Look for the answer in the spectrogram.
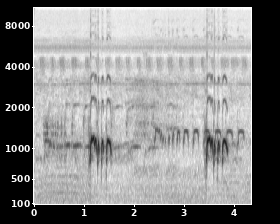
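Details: Local perkutut, or zebra dove, singing a big-voiced lure song to stir rival birds: two loud bursts of fast, bubbling low coos three seconds apart, separated by softer wavering cooing from other doves.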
